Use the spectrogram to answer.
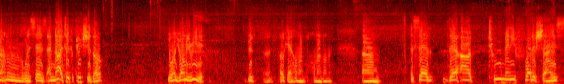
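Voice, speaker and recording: A man's voice: mid-range voice, a little hiss or hum, close to an everyday voice. Man acting shaken witness on lo-fi audio. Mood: uneasy reading. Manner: halting, rambling, repeating words. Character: shaken male mall worker recounting a horrific incident. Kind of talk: horror audio drama, informal witness account.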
